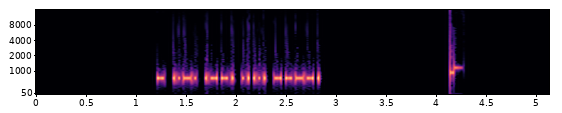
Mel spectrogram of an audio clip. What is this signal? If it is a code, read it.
Morse code, heard as a keyed tone, about 44 wpm, 690 Hz. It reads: TFP59
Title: Code Groups - 5 Letter:Numbers - 45wpm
